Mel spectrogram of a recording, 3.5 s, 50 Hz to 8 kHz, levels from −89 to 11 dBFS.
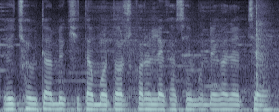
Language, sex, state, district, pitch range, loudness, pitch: Bengali, male, Tripura, West Tripura, 130-135 Hz, -17 LUFS, 130 Hz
